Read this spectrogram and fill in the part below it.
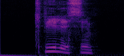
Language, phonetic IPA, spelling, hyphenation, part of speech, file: Georgian, [tʰbilisi], თბილისი, თბი‧ლი‧სი, proper noun, Tbilisi.ogg
- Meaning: Tbilisi (the capital city of the country of Georgia)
